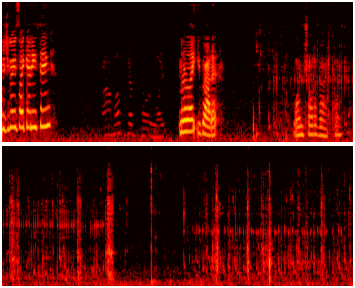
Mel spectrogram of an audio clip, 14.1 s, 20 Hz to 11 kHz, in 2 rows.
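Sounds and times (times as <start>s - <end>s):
bottles and cups clicking: 5.0s - 14.0s
liquid poured into cups: 5.0s - 14.0s.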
